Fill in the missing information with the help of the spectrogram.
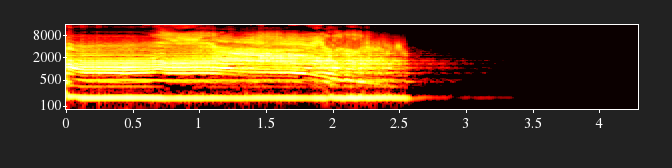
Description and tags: Dino Call 1
short didgeridoo "shot" with some reverb added. enjoy.
shot, some, reverb, added, enjoy, short, didgeridoo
